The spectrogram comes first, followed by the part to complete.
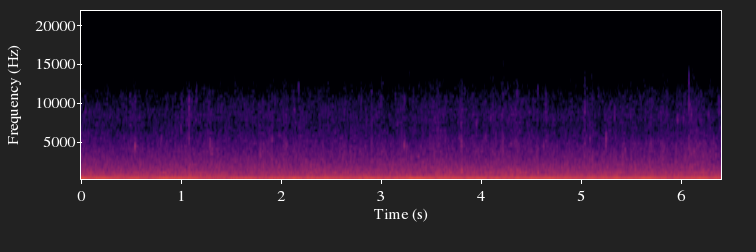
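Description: Soft ambient meditation background music: sustained low drone chords that shift about a second in, over a soft, even, rain-like hiss.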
